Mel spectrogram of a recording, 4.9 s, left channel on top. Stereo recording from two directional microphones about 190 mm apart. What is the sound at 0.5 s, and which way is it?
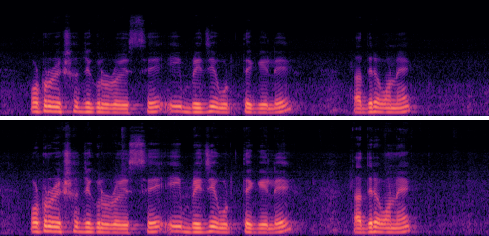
A man's voice, 5° right (ahead or behind).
